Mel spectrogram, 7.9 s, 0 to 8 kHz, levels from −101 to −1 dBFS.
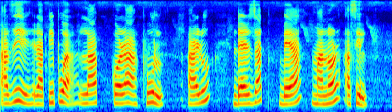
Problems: constant background noise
